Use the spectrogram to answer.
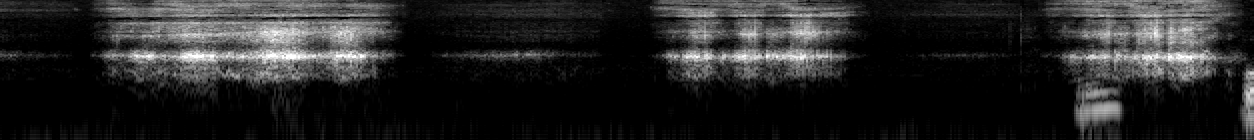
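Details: Cat snoring in sleep: whistling, hissing snores on each breath, roughly every two seconds; harmless snoring.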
